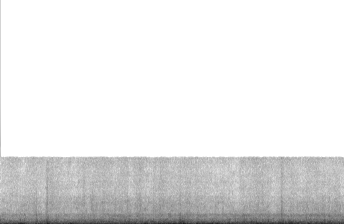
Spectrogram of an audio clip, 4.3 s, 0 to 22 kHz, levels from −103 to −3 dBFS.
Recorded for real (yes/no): no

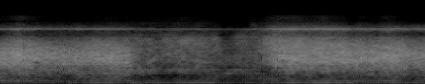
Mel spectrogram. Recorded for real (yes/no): no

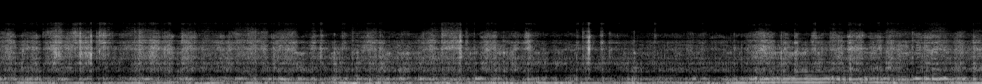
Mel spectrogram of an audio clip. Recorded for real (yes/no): no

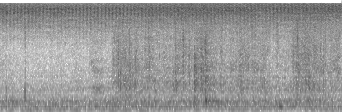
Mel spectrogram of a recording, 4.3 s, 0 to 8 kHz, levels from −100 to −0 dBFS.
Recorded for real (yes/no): no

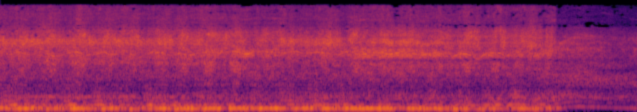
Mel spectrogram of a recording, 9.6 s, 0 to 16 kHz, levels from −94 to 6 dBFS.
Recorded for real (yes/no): yes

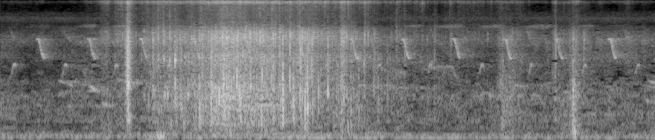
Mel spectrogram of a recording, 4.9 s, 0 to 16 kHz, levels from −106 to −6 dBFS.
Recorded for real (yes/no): no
